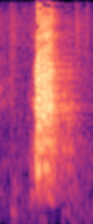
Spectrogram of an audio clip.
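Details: Sanctuary macaw calling during a morning greeting; one loud, harsh squawk lasting about a quarter second, with quiet speech before and after.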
